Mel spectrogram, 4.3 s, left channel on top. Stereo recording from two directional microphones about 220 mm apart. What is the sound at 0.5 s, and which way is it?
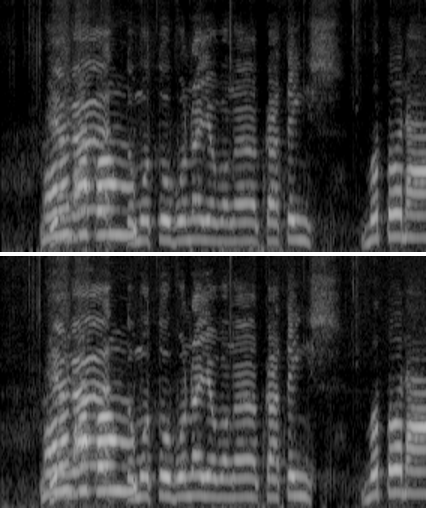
Speech, 45° right (ahead or behind).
